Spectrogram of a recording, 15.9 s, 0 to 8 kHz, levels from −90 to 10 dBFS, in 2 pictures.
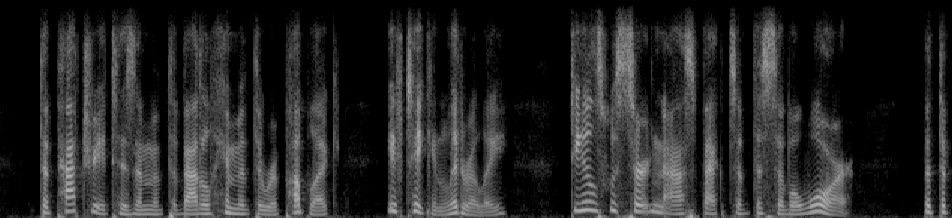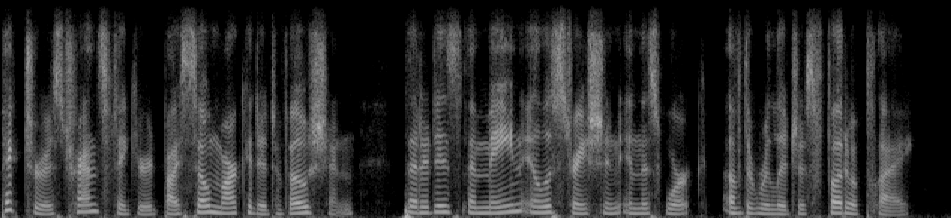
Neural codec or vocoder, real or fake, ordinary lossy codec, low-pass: codec, 16 kHz, 4.8 kbps, FACodec; fake; Opus, 16 kbps; 7.2 kHz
